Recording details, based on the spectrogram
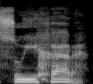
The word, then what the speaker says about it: Суихара: Не Сугихара, а Суихара. Ты всегда так. Нельзя уродовать имена людей. Нужно быть внимательным. – Но пишется же Сугихара. – Пишется Сугихара, а произносится Суихара.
